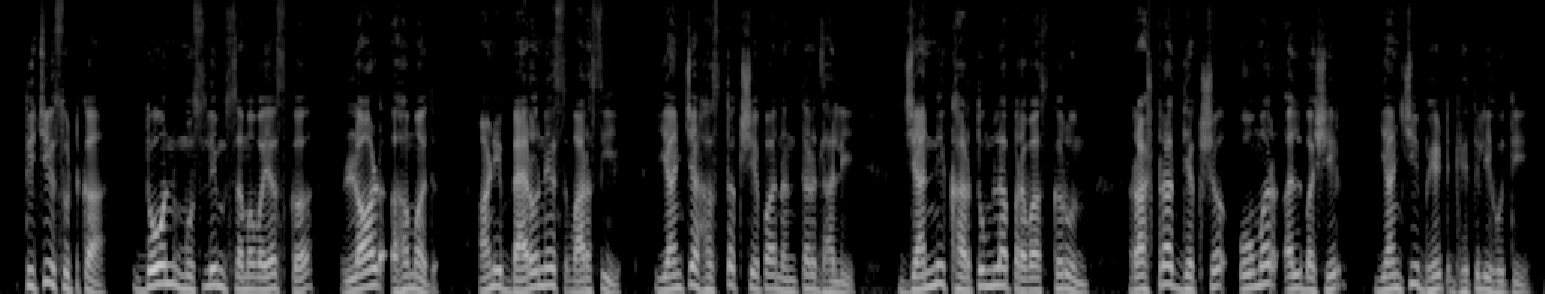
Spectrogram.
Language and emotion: Marathi, neutral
